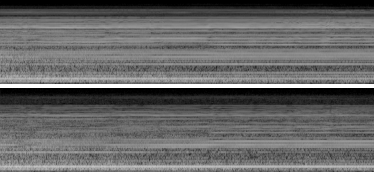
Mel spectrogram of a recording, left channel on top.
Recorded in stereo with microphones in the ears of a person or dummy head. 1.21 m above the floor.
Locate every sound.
0.0 s a machine running: 90° left, 4 m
